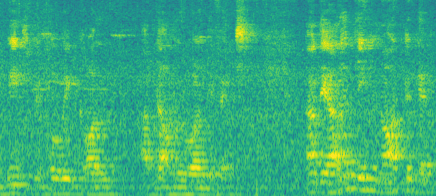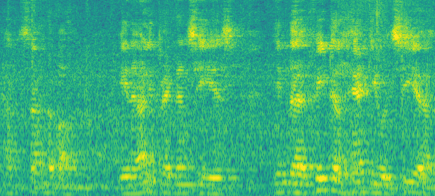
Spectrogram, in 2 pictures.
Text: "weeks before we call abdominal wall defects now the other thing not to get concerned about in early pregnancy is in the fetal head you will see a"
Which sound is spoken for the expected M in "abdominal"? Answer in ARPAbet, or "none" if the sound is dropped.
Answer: none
